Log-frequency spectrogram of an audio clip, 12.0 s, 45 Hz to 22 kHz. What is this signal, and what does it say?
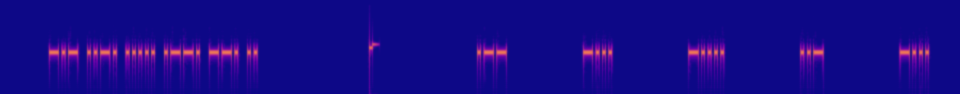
Morse code, heard as a keyed tone, about 30 wpm, spaced as for 14 wpm, 700 Hz. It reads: KF5PGI WB6UB
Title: USA Call Signs - 6 Characters - 8x Character Spacing - 30wpm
